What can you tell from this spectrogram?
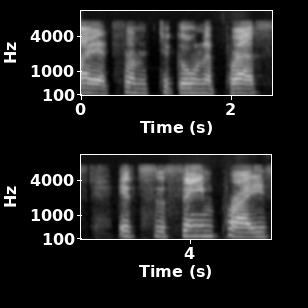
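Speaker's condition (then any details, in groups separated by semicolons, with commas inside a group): Multiple sclerosis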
